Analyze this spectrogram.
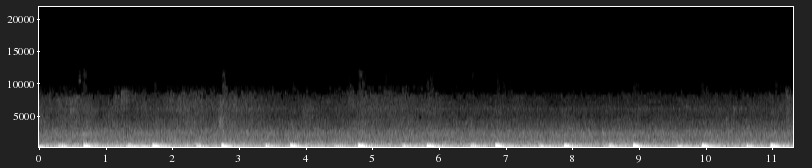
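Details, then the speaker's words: Diminished first heart sound: regular heartbeat near 58 per minute with a soft, muffled first sound. "Si las válvulas se han vuelto a una posición de cierre y por lo tanto se encuentran parcialmente tensas en el momento de la contracción ventricular, el ruido generado está considerablemente disminuido y apagado."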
